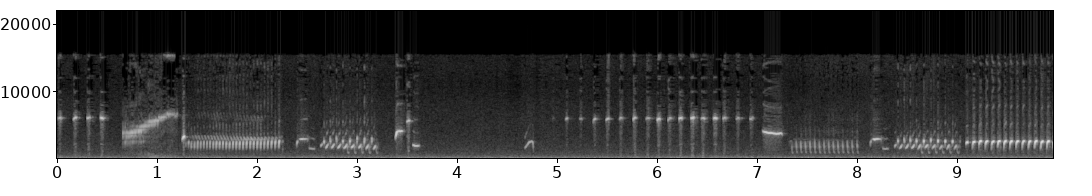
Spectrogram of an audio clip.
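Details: Canary singing on a training lesson for young birds: varied song of rapid buzzy rolls, high whistled pips, swooping slides and a long rattling trill, sections changing every second or two.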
